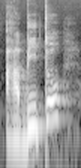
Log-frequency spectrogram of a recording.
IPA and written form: ˈabito (vestido)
